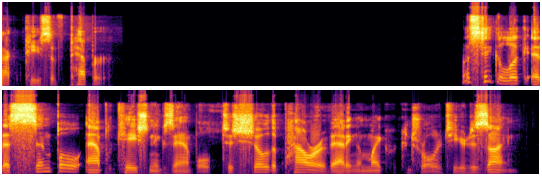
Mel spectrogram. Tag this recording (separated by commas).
Speech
